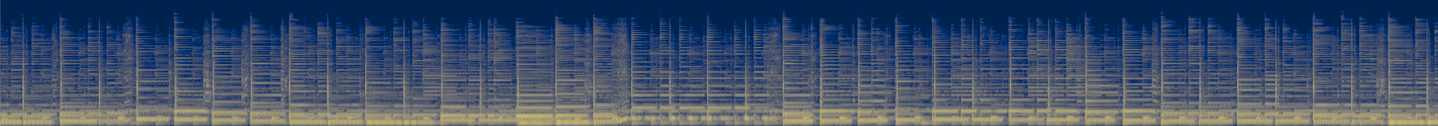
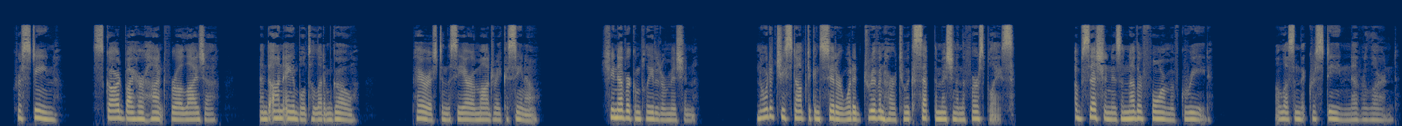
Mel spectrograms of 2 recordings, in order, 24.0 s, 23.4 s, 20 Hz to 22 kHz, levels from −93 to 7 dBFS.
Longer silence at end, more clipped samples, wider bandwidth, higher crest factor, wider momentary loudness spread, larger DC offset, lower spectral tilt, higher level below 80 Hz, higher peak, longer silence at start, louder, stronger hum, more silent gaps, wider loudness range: second, 0 s vs 0.15 s; neither; first, 13 kHz vs 11 kHz; about the same, 20 dB vs 20 dB; second, 5 LU vs 13 LU; neither; first, -7.5 dB/octave vs -4 dB/octave; first, -60 dBFS vs -70 dBFS; first, -2 dBFS vs -8 dBFS; second, 0 s vs 0.3 s; first, -23 LUFS vs -26 LUFS; neither; second, none vs 9.06-10.00 s, 16.94-17.88 s; about the same, 3 LU vs 5 LU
